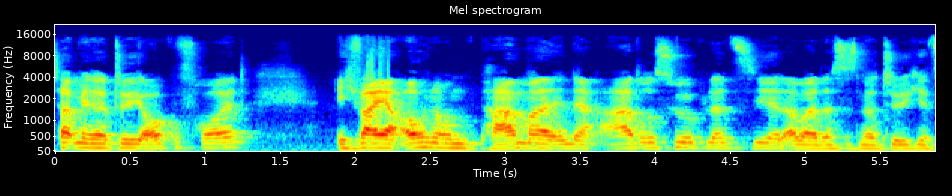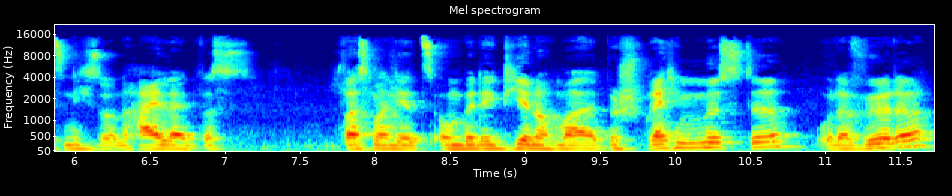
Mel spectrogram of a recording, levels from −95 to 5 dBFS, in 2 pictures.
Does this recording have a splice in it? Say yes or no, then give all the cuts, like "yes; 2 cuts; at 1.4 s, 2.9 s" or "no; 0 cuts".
no; 0 cuts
